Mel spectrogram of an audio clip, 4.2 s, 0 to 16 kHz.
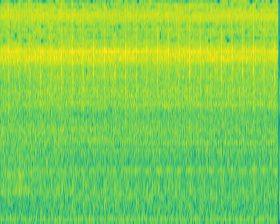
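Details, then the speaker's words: Detroit DD15 diesel after turbo runaway, turbo and injector replacement, and a full regen: steady, deep knock through the clatter from the engine bottom end; oil pressure low around 1,000 rpm, crankshaft damage. "this noise was uh coming from the bottom of the engine which is weird"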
